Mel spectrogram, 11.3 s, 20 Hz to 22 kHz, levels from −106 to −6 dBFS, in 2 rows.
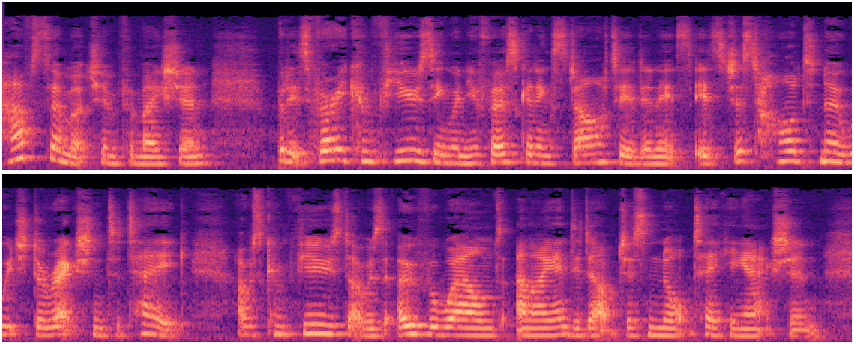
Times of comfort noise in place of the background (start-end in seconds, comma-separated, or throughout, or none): none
